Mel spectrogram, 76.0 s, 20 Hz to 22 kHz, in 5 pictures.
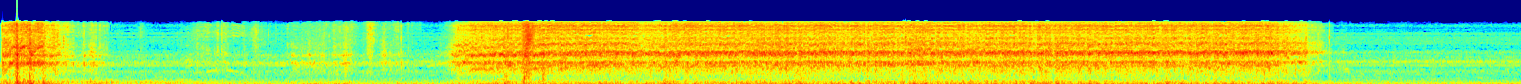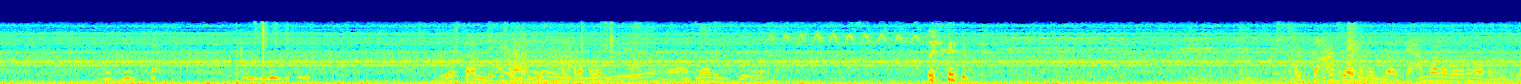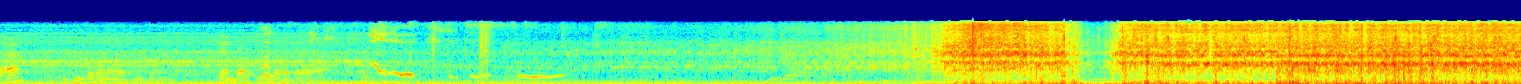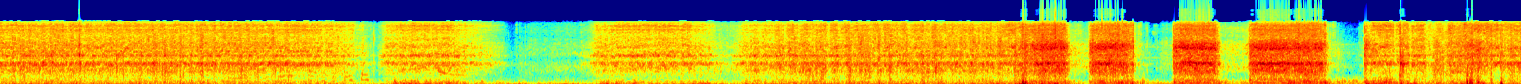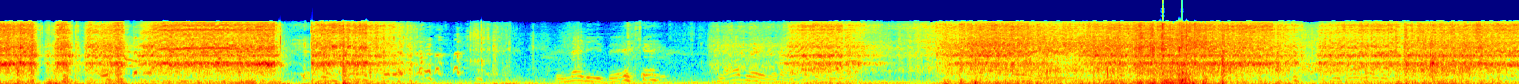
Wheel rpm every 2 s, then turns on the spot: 80, 10, 120, 220, 230, 230, 130, 0, 0, 0, 0, 0, 0, 0, 0, 0, 0, 0, 0, 0, 140, 200, 230, 230, 180, 70, 150, 210, 170, 170, 170, 190, 80, 0, 60, 70, 170, 190.
none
